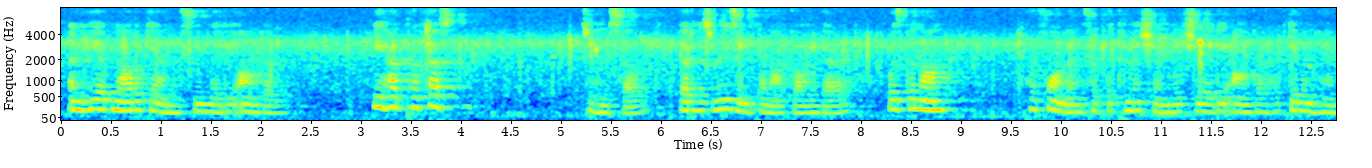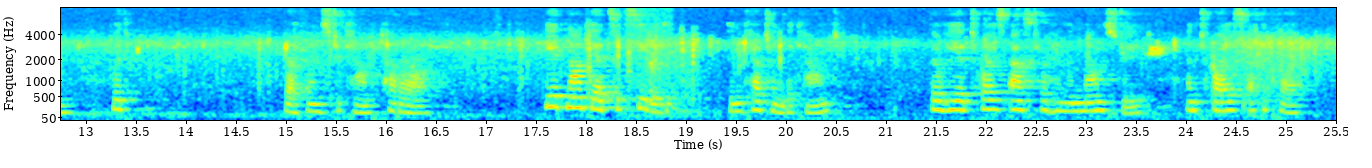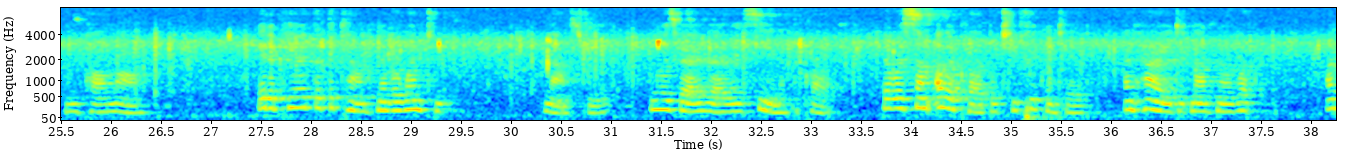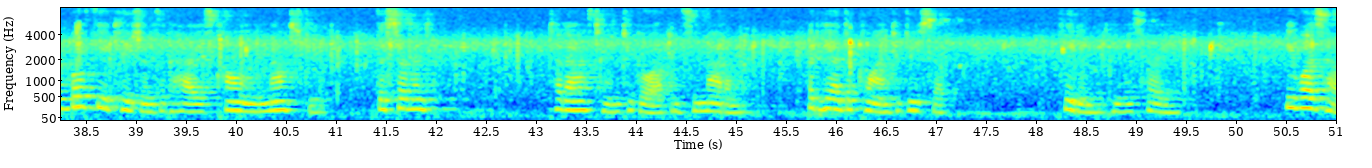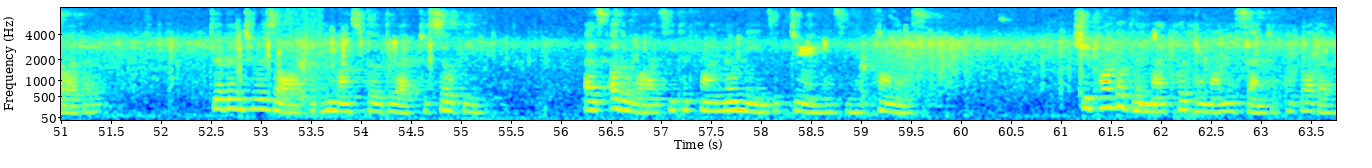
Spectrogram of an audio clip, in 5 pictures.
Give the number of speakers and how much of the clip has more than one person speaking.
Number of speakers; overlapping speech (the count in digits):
1, no overlap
